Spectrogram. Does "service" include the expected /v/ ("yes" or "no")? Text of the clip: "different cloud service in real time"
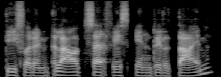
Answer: no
